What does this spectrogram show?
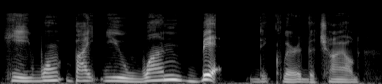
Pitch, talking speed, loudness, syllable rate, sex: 150 Hz, 140 wpm, -21 LUFS, 3.8 syllables/s, male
